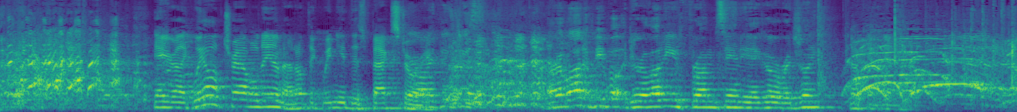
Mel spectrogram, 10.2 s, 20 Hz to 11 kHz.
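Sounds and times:
laughter: 0:00.0 - 0:06.7
speech: 0:01.5 - 0:09.2
live audience calling and yelling out: 0:08.4 - 0:10.1.

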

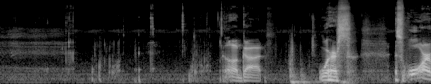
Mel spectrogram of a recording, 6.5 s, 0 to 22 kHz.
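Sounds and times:
faint steady hum: 0:00.0 - 0:06.4
person sipping cold coffee: 0:00.6 - 0:03.4
wet swallowing clicks: 0:01.0 - 0:03.4
speech: 0:03.5 - 0:04.2, 0:04.8 - 0:06.4.

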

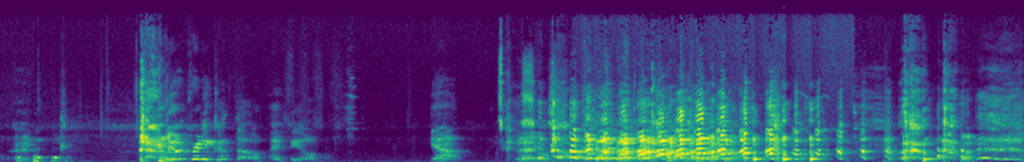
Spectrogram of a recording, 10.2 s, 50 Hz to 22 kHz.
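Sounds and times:
speech: 0:00.2 - 0:00.9, 0:01.5 - 0:03.4, 0:04.3 - 0:08.6
harsh coughing after smoking homegrown marijuana: 0:01.4 - 0:01.8, 0:07.8 - 0:09.8
people laughing: 0:05.2 - 0:10.0.

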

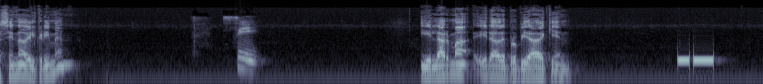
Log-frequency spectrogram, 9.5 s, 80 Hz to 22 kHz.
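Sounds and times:
speech: 0:00.0 - 0:01.0, 0:03.0 - 0:03.4, 0:05.2 - 0:07.2
low constant hum: 0:00.0 - 0:09.5
electronic telephone tone beeps on an international phone call: 0:08.5 - 0:09.0.

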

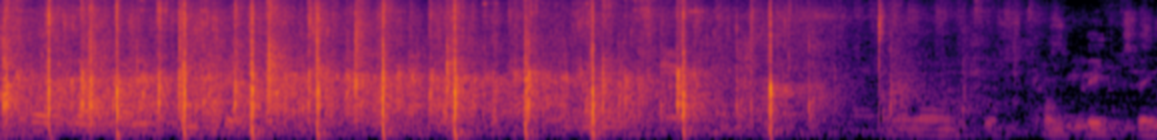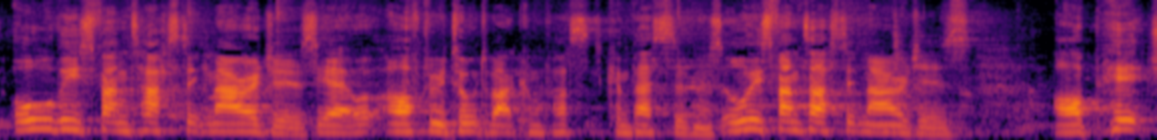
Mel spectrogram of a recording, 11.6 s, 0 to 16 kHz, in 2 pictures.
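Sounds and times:
audience applauding a couple celebrating their golden wedding anniversary: 0:00.0 - 0:04.6
speech: 0:05.9 - 0:11.5.

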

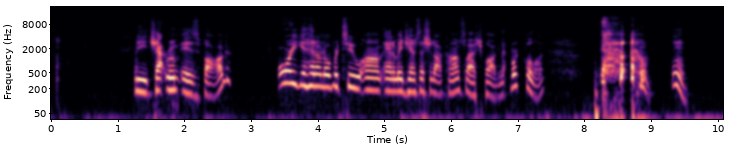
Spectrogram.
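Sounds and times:
speech: 0:01.2 - 0:02.8, 0:03.4 - 0:07.6, 0:08.2 - 0:09.6
person coughing after something went down the wrong way: 0:08.2 - 0:09.5.

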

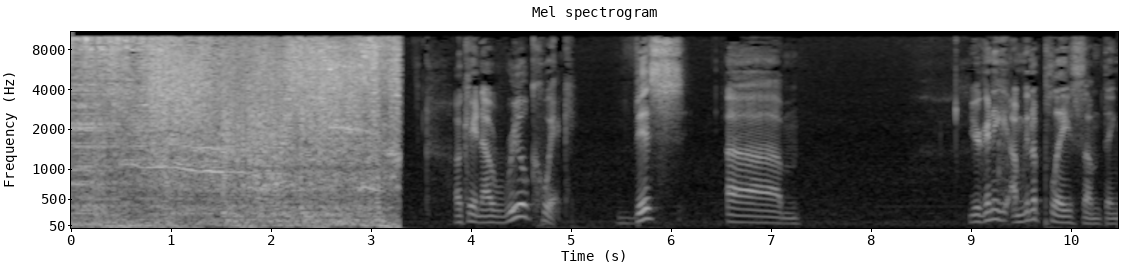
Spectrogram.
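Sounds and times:
bomb explosion from a played film clip: 0:00.0 - 0:03.3
speech: 0:03.9 - 0:07.4, 0:09.0 - 0:10.4.

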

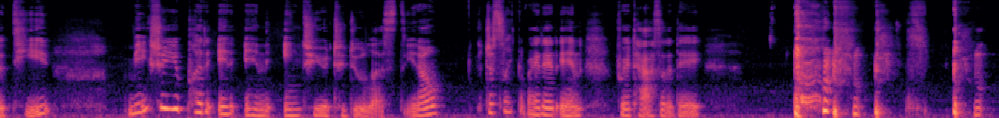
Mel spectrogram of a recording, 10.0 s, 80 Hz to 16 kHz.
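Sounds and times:
speech: 0:00.0 - 0:07.2, 0:08.0 - 0:09.9
person coughing: 0:08.0 - 0:09.9.

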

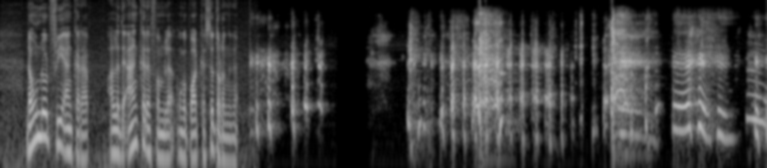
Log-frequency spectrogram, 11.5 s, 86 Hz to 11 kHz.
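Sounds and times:
speech: 0:00.4 - 0:04.1, 0:10.5 - 0:11.5
laughter: 0:03.8 - 0:05.0, 0:06.1 - 0:11.5
person coughing: 0:06.3 - 0:07.8, 0:08.6 - 0:11.5.

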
